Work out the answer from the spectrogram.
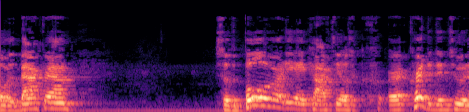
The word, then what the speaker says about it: Boulevardier: town or part of the bond and it's pronounced boulevardier the recipe first appears in a volume called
